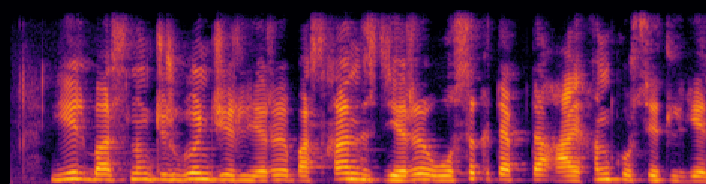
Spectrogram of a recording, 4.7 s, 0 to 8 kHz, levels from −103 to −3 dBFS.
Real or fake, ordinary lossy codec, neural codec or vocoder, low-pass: real; none; none; 7.2 kHz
